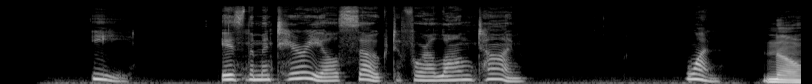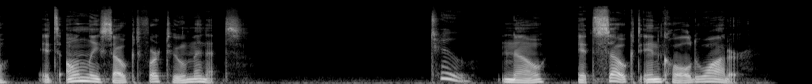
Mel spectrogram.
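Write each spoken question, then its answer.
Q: Is the material soaked for a long time?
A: 1: No, it's only soaked for 2 minutes.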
